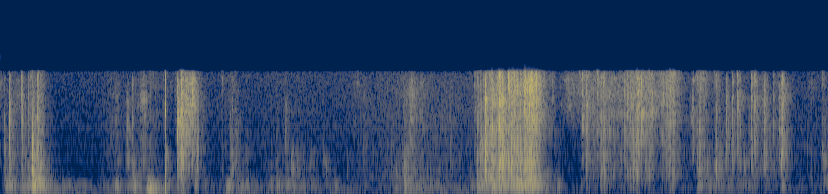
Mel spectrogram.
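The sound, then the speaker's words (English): A deck of tarot cards being shuffled, with several crisp riffling bursts and one longer, louder flurry midway, separated by soft handling sounds and no talking. “Shuffling.”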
